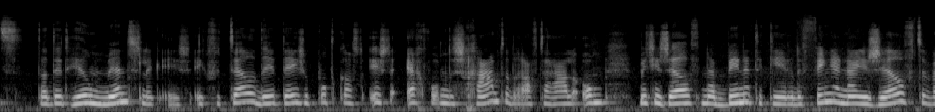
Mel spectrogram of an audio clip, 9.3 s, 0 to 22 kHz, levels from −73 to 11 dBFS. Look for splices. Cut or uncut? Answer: uncut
